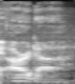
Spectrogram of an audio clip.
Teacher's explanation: if you say ar-da, go on and say ar-da your tongue moves back, it doesn't go ar-da. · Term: co articulation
